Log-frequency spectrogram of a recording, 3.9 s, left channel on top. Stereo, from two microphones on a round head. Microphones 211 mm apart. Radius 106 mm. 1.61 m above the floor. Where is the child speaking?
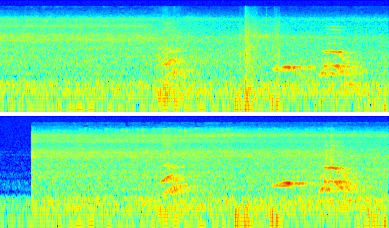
45° right (ahead or behind), 6 m.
